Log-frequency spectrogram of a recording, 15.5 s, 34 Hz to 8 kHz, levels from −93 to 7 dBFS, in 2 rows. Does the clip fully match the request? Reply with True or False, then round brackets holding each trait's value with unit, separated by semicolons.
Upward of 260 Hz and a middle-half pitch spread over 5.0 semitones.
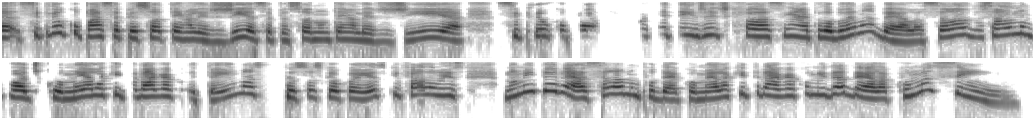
True (270 Hz; 5.4 semitones)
